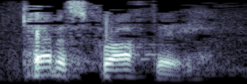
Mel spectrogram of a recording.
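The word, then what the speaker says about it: katastrophe (καταστροφή): It's katastrophe is the Greek word. Now, in the Greek, it starts with a K, if you're looking. But in English, we spell it with a C. We start it with a C. And it's catastrophe.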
